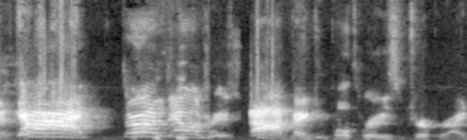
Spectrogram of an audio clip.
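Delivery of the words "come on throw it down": high, loud urging shout. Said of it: "And he's like".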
